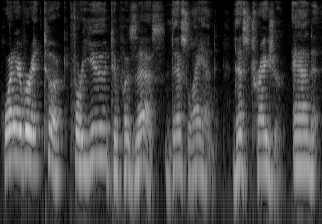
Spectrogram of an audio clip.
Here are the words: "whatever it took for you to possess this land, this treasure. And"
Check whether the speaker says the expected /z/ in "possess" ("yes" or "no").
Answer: yes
